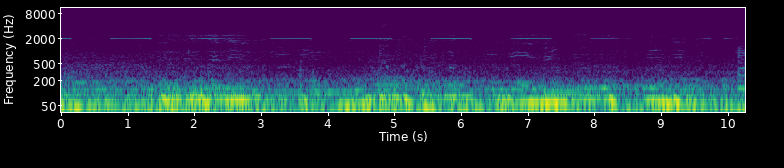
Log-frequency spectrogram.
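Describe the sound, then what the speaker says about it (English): A truck reversing on a nighttime forest road in Arizona gives out repeated warning beeps over a steady low engine rumble. "apologize for the beeping."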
